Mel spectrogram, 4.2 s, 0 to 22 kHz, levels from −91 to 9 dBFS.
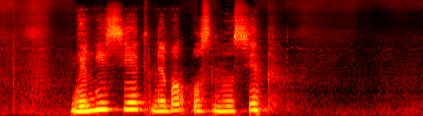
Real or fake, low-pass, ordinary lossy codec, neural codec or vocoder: fake; none; none; codec, 44.1 kHz, 1.7 kbps, Pupu-Codec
